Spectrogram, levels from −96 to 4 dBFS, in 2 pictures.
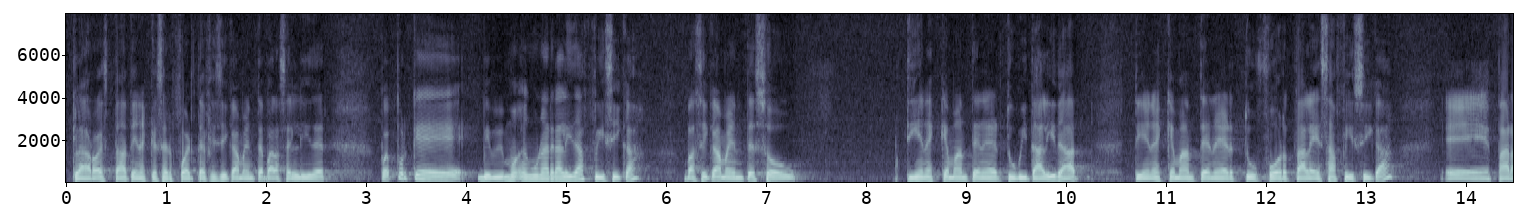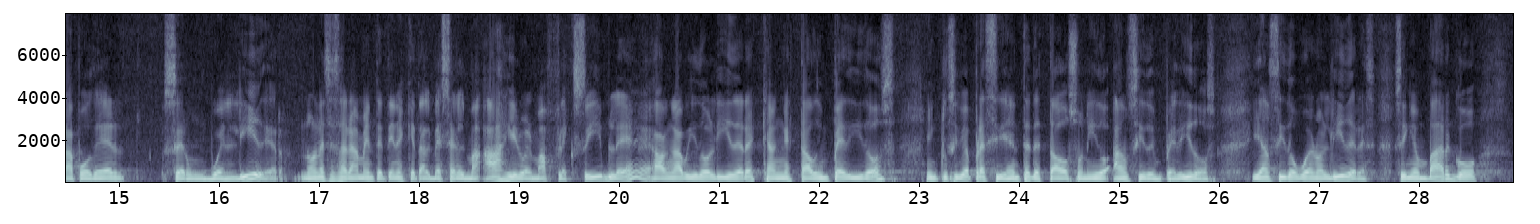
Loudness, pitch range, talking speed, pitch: -20 LUFS, 115-135 Hz, 150 wpm, 125 Hz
